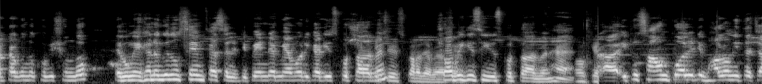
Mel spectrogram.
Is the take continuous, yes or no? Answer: no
